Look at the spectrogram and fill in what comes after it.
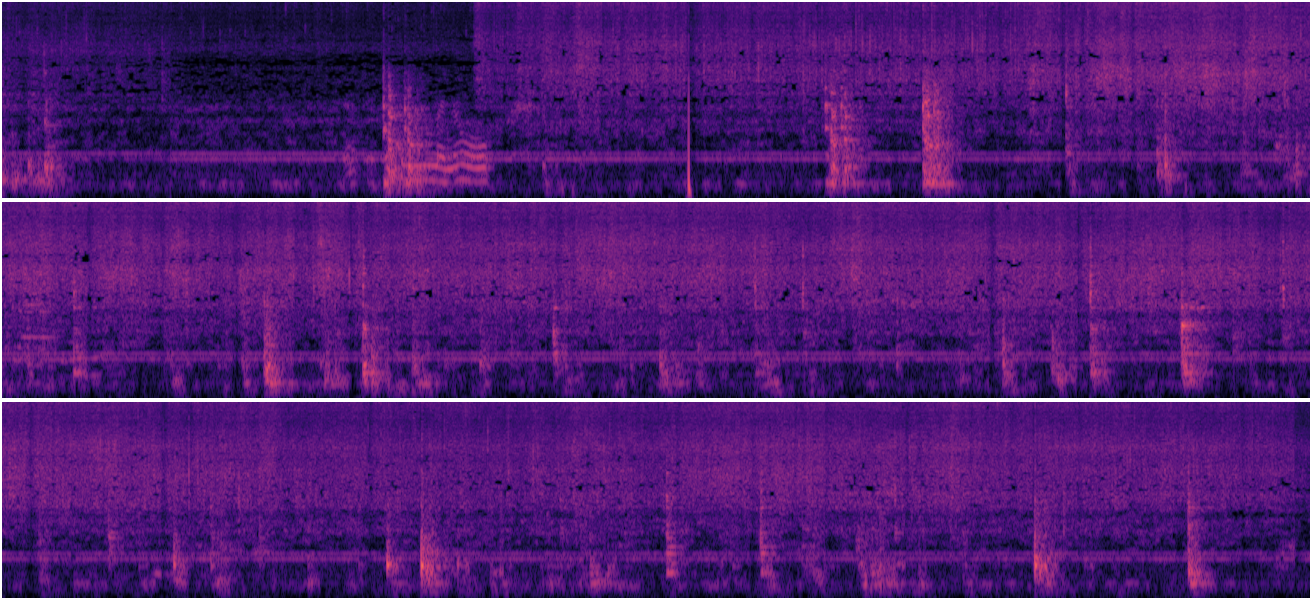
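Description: Chopped onions sizzling as they sauté in an aluminium pot, with a wooden spoon stirring them in repeated scrapes and knocks against the pot. The sizzle grows louder about three and a half seconds in.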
